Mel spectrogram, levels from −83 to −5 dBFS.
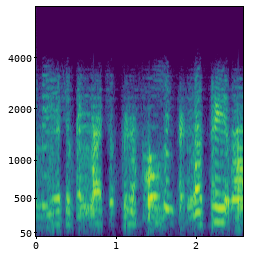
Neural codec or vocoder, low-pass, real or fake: codec, 44.1 kHz, 0.9 kbps, DAC; 7.2 kHz; fake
